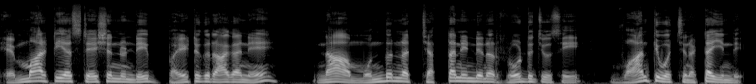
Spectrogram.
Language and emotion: Telugu, disgusted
